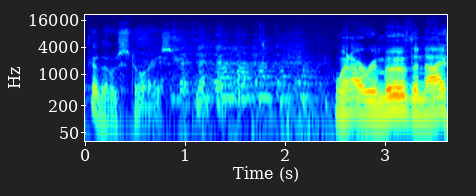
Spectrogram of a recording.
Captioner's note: audience laughs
